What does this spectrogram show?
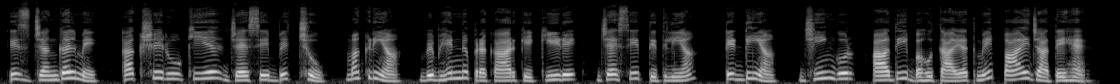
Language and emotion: Hindi, neutral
